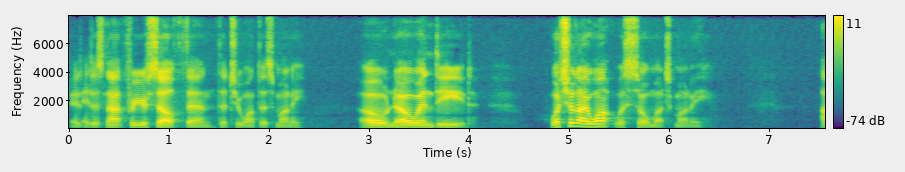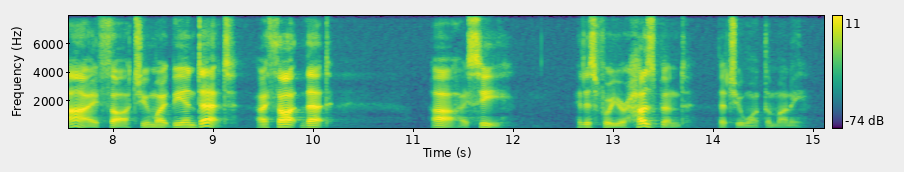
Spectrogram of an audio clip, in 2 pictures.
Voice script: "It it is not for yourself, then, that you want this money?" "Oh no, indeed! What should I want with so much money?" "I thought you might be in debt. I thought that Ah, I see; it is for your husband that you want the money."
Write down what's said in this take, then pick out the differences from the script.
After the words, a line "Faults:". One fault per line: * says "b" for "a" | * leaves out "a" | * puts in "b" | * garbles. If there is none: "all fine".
"It it is not for yourself, then, that you want this money?" "Oh no, indeed! What should I want with so much money?" "I thought you might be in debt. I thought that Ah, I see; it is for your husband that you want the money."
Faults:
all fine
